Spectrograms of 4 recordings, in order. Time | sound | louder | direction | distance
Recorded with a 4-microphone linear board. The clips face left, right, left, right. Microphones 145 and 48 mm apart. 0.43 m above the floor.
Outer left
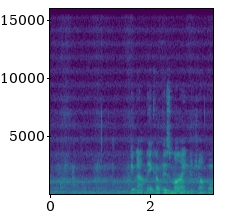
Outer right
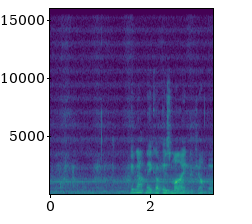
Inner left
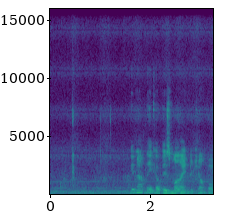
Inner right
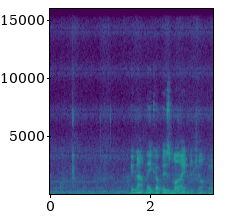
1.6 | a man speaking | outer right 1 dB, inner right 1 dB | 45° right (ahead or behind) | 2 m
